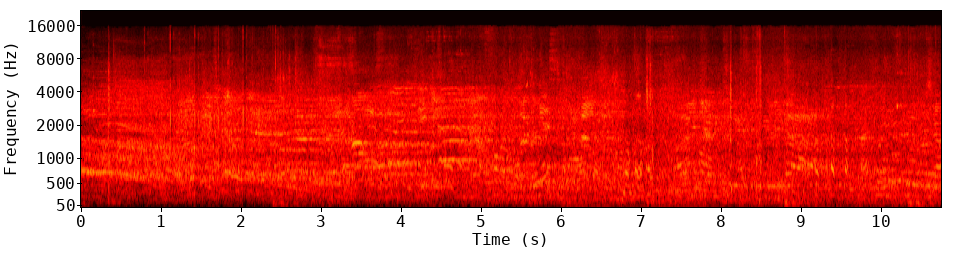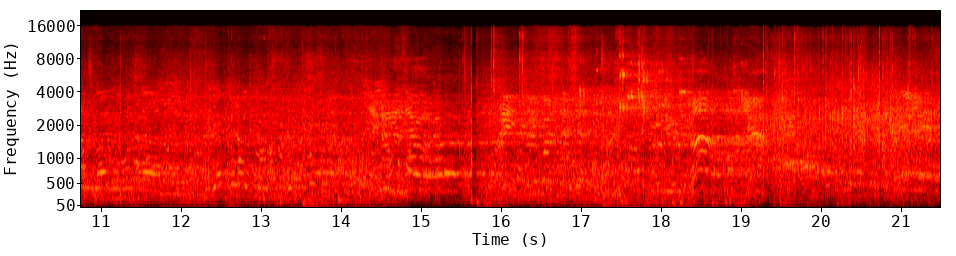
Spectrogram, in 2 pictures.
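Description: Many young people chatter and shout nearby, echoing in a large hall.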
